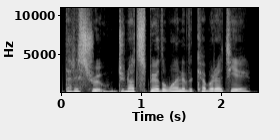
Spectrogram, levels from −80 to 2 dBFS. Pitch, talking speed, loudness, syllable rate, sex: 140 Hz, 265 wpm, -21 LUFS, 6.7 syllables/s, male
